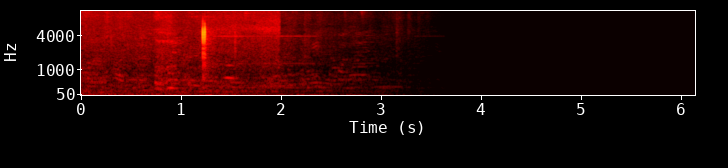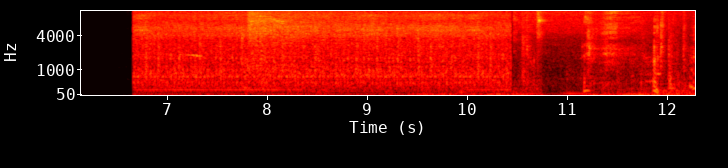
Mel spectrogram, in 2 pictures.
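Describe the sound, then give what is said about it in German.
An open-top double-decker bus engine starts up loud after a few seconds of near silence, a steady diesel rumble with a low droning hum that holds to the end, dipping briefly before surging again. “Und fahren mit einer dieser Doppeldecker-Telefonzellen auf Rädern?”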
